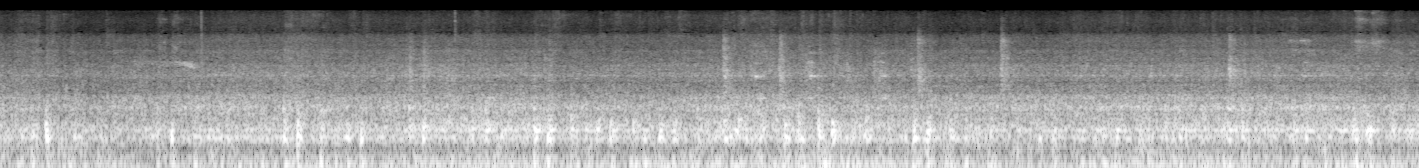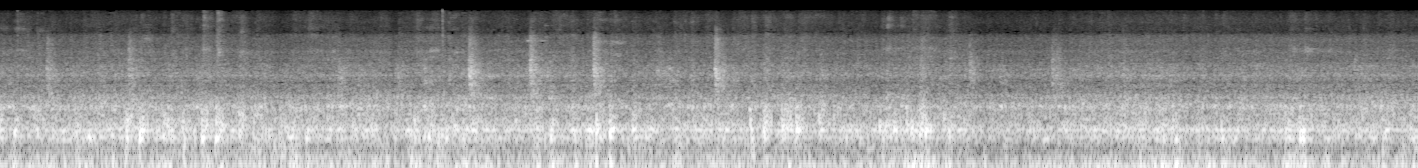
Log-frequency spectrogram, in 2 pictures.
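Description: Passenger express train running at speed, heard from the open door of a coach: a steady rumble and rattle with sharp clicks of the wheels on the track now and then.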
